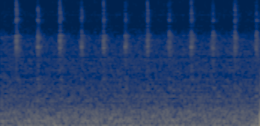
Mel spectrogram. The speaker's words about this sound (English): Can you hear the thing ticking out there?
